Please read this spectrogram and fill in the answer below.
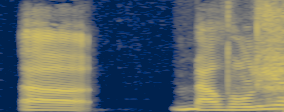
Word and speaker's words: Malvolia: We didn't talk about the fact that like this is hosted by Malvolia. Is that how you say it? Queen Malvolia? Queen Malvolia.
